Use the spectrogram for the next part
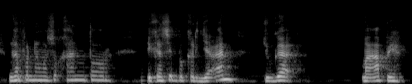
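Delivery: usual speaking voice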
